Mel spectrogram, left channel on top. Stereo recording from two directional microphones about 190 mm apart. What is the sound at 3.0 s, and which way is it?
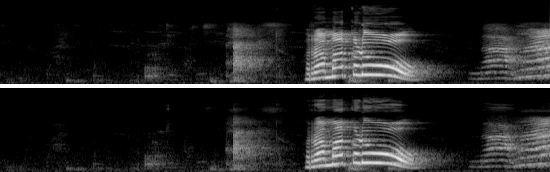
Speech, 5° right (ahead or behind).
